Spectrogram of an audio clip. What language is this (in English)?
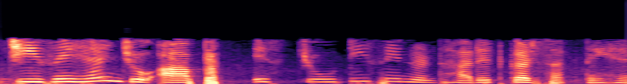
Hindi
